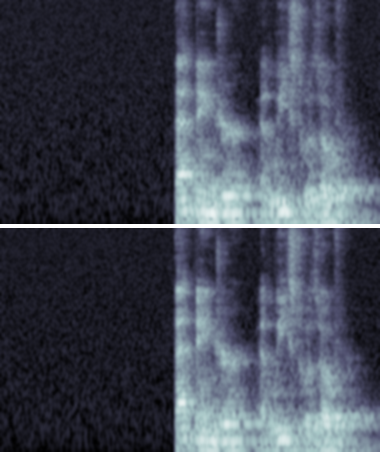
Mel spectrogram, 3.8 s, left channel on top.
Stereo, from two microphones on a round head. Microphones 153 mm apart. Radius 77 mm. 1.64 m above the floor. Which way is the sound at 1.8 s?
60° right (ahead or behind).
